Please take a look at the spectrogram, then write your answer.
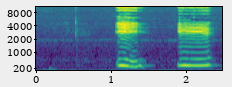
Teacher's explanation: I I itu termasuk vokal depan tinggi. I I terus ti eh-nya berulang.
